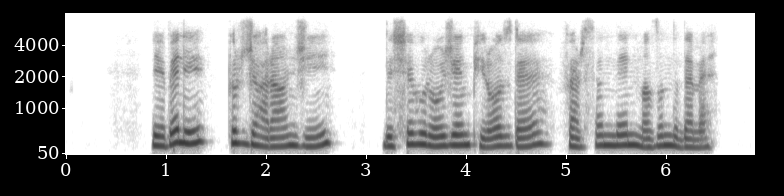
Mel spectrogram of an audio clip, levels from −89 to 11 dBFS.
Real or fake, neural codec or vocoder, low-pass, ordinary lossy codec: real; none; 7.2 kHz; Opus, 24 kbps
